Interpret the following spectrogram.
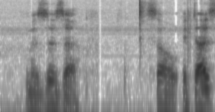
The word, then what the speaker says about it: Mechezah: the modern day Hebrew it says this is how you pronounce her name muza muuza so it does spell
